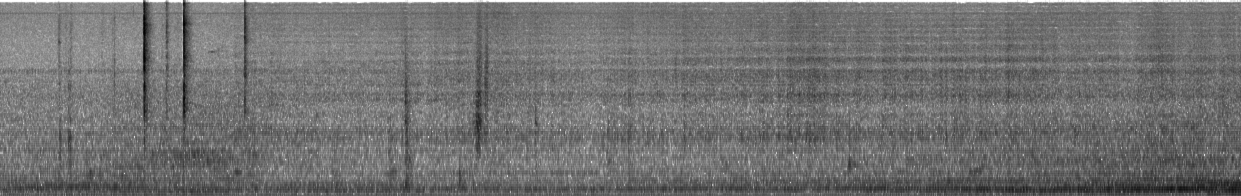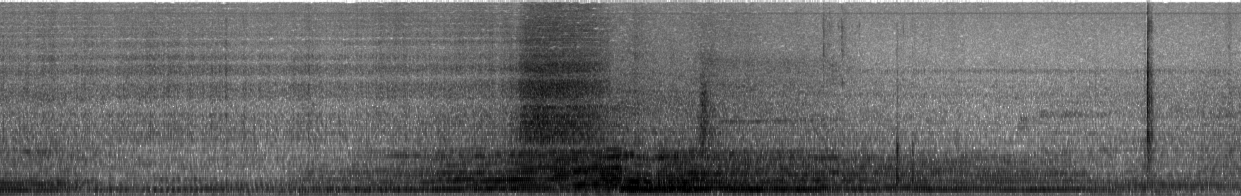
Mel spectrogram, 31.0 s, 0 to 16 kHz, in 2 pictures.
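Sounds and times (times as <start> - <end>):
brief hiss: 1.9 - 31.0
passing vehicle engine: 11.0 - 31.0.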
